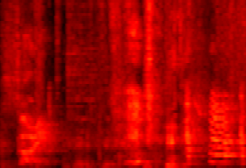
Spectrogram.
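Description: Young women laughing and chuckling, mixed with bits of talk.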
